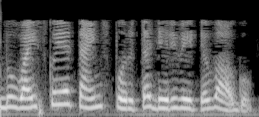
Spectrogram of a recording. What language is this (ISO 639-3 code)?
tam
